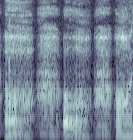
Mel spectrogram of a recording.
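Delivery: soft, panting puffs; out of breath. Shown as a demonstration. Teacher showing students what getting out of breath sounds like, panting. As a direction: pant lightly as if winded. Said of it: "just like that".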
